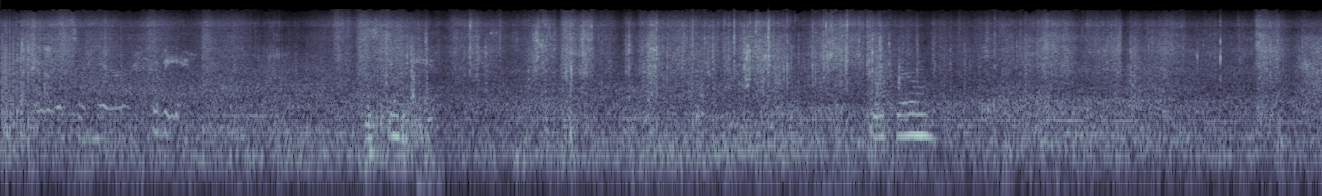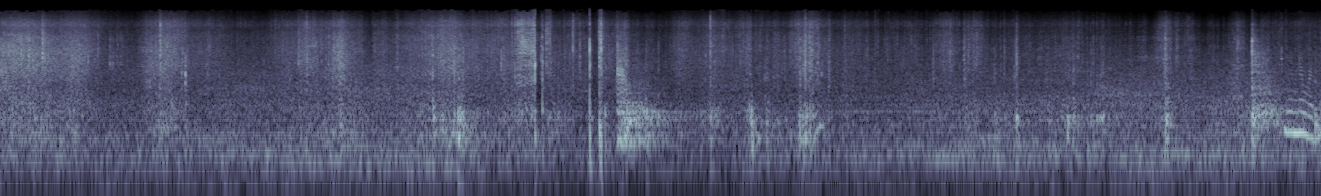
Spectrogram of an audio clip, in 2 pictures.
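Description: Plastic trash bags, bubble wrap and cardboard boxes being rummaged through by hand in a metal dumpster: continuous crinkling and rustling with occasional louder crackles.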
